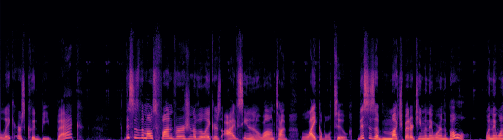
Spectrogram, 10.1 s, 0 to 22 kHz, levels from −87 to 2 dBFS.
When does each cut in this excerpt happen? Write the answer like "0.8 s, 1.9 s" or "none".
2.4 s, 7.0 s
